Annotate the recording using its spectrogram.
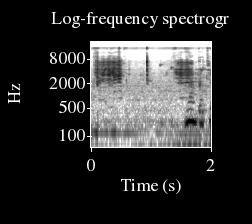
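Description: Thin plastic wrapper crinkling in short bursts and small plastic clicks as a toy surprise box is handled, with a child's brief "yeah" near the end.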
